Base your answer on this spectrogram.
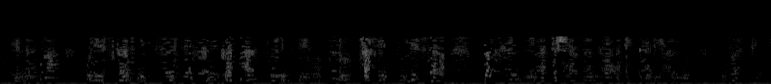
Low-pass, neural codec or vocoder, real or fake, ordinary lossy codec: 3.6 kHz; none; real; none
